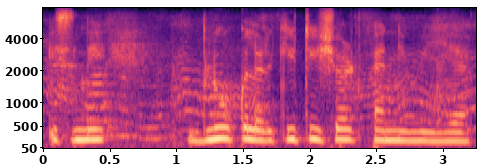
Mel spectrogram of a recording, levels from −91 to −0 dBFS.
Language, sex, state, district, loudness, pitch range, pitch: Hindi, female, Uttar Pradesh, Saharanpur, -14 LUFS, 200-230 Hz, 220 Hz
